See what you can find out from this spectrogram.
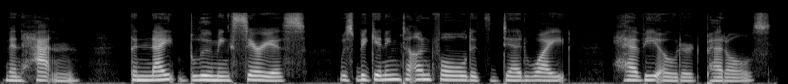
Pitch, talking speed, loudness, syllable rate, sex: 190 Hz, 115 wpm, -18 LUFS, 4.2 syllables/s, female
